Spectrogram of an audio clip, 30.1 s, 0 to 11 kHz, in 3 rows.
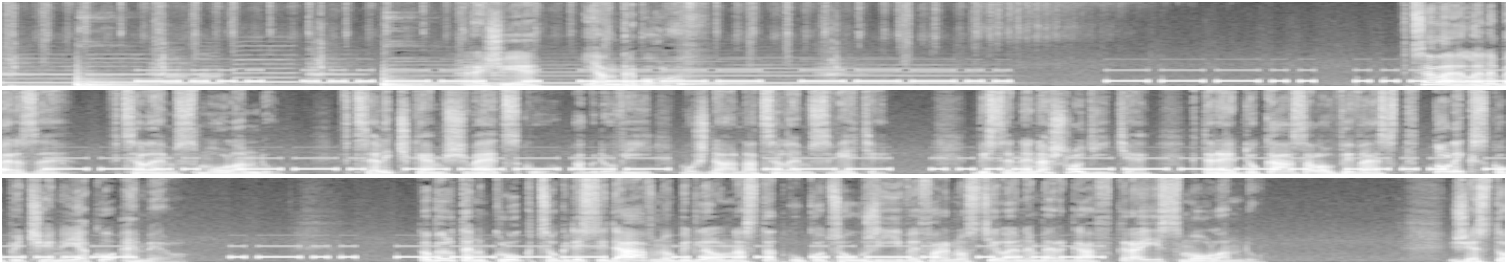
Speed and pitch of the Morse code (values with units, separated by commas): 13 wpm, 710 Hz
